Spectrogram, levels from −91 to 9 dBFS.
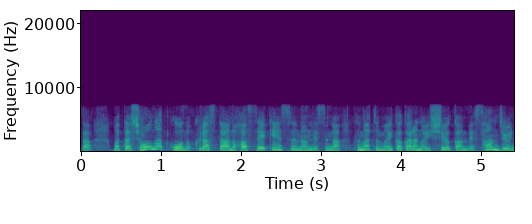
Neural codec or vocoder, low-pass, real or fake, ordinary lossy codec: codec, 16 kHz, 4.8 kbps, FACodec; 7.2 kHz; fake; none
